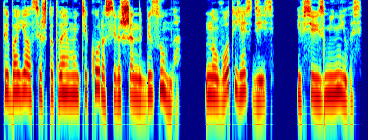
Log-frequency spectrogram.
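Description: A woman reading the lines of a bold, sharp-tongued young half-fairy bride in a storybook tale, lively and teasing in tone. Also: mid-range voice, moderate pace, dry recording, clean studio sound, natural voice. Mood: spirited.

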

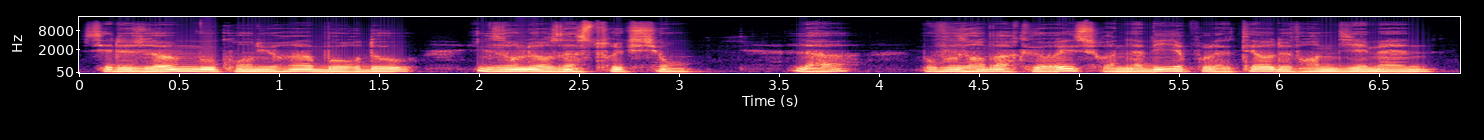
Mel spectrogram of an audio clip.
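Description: A man's voice: medium pitch, steady tone, normal speed, mellow, husky, dry recording, studio quality, natural voice. A man reading an audiobook voices a stern avenger giving firm commands. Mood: commanding. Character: stern male avenger holding a pistol.

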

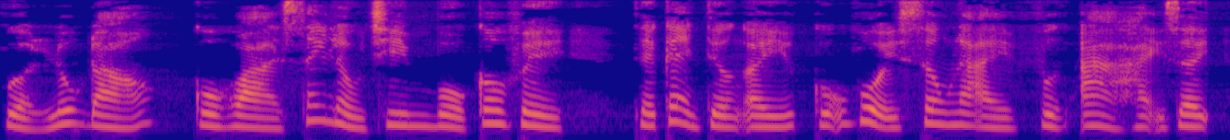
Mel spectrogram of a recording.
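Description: A woman reading a storybook aloud in steady scripted narration. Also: medium pitch, normal speed, no echo, clean studio sound.

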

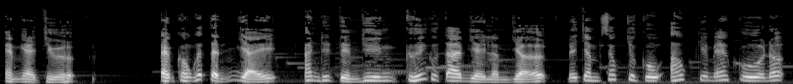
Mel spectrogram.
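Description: A man's voice: mid-range voice, normal speed, darkish tone, no room sound, faint music behind, natural voice. A man voicing a grief-stricken young husband who pleads tearfully with his dying wife. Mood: sobbing desperate. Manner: sobbing, pleading, voice breaking.

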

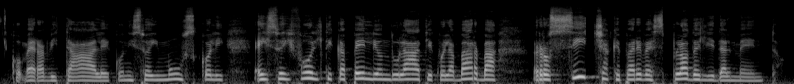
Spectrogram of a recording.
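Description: Woman audiobook reader, mid voice, expressive storytelling. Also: medium pitch. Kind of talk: audiobook narration.

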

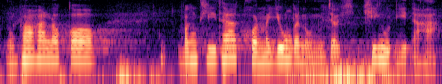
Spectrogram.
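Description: A woman student politely asking her teacher questions, hesitant and filling pauses. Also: mid-range voice, expressive. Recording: echoey hall with faint noise.

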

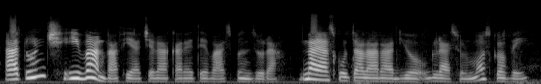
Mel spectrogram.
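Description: A woman's voice: low-pitched, big pitch swings, a bit bright, muffled recording, full character voice. A woman voicing a scornful, mocking soldier. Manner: scolding and sarcastic.

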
